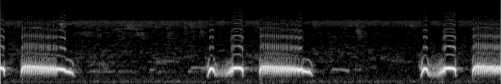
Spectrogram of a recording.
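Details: Tekukur (spotted dove) calling for use as a bird lure: a long coo, then two phrases of a brisk doubled note leading into an extended, slightly falling coo, with quiet pauses between.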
